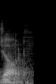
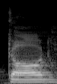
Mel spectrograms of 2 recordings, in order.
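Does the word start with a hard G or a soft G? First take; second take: soft G; hard G. First: The word begins with a soft J sound. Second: The word begins with a hard G sound. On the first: The speaker calls it wrong. "saying Jod" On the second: The speaker calls it right. "with the hard G"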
